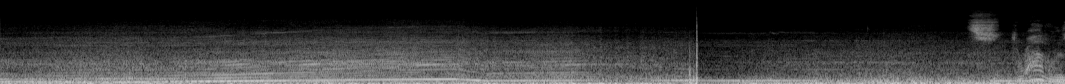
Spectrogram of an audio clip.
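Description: A 2023 Kawasaki Z900RS Cafe motorcycle engine hums under way, its pitch climbing as the throttle opens, dipping, then settling to a steady drone, close and continuous with a sharp click partway through.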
